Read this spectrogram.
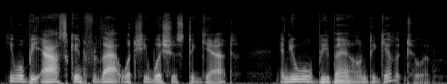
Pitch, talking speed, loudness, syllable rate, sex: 105 Hz, 280 wpm, -24 LUFS, 6.1 syllables/s, male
